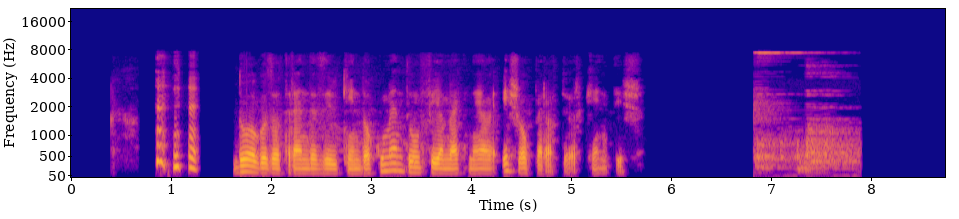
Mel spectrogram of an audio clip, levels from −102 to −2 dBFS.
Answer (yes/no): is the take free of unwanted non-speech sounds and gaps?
no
